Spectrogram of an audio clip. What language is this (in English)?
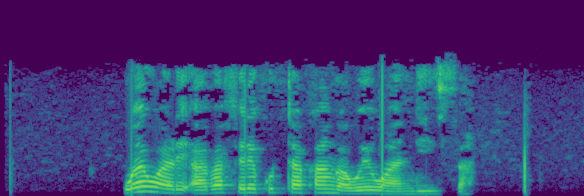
Ganda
